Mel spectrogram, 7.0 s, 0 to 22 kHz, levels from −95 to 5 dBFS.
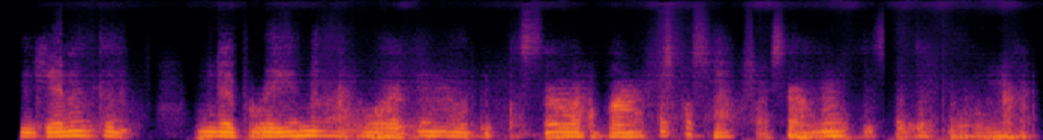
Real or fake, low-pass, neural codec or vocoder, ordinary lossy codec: fake; none; codec, 44.1 kHz, 0.9 kbps, DAC; none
